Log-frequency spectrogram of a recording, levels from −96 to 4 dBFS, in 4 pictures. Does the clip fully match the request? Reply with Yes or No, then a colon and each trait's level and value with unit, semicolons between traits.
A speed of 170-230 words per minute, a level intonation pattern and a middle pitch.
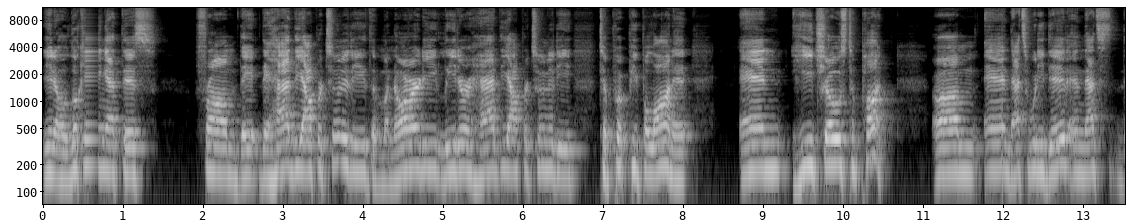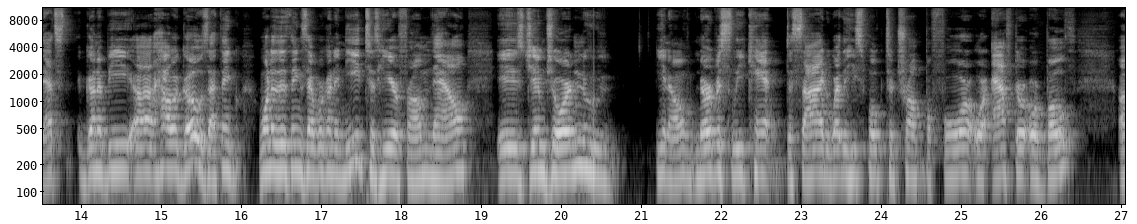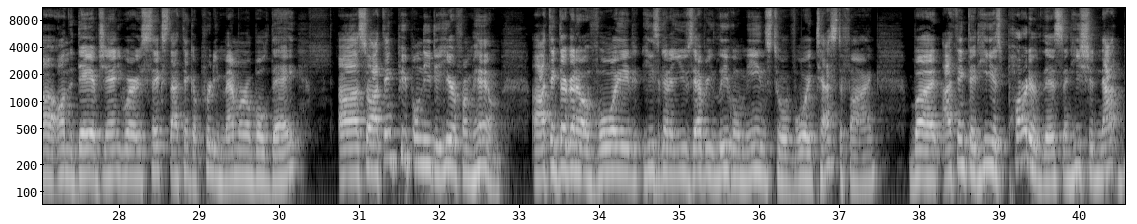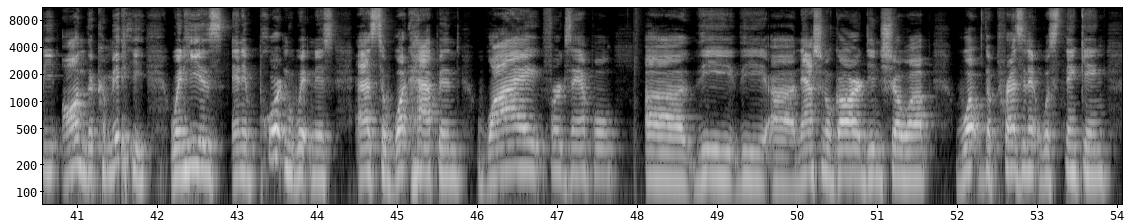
Yes: average, 175 wpm; narrow, 2.3 semitones; medium, 155 Hz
